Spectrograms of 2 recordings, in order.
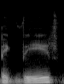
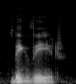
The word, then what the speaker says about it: Bygveer: The story of BYG came from this Nordic mythology of a guy called Big Veer, whose name is spelled as BYGVEER, Big Veer.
